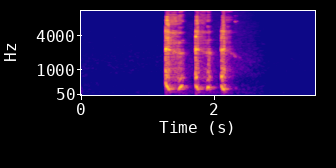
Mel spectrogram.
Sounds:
Cough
